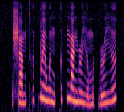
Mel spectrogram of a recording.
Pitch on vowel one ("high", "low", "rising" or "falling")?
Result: low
